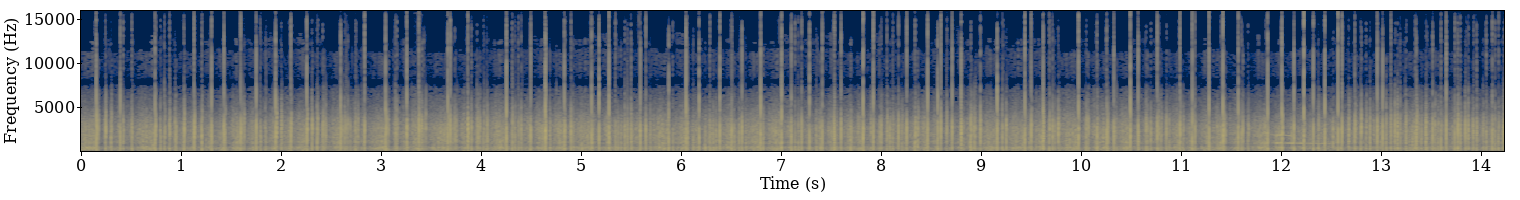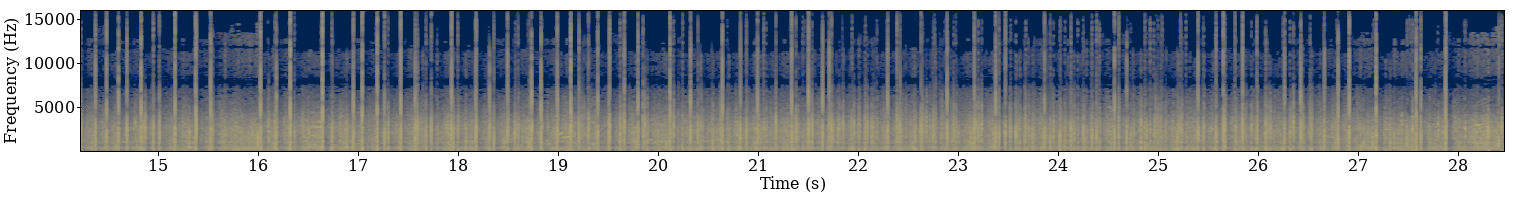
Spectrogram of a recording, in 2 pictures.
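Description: Fireworks display going off: a dense, unbroken crackle of many pops and bangs, steady in loudness, from ground fountains and shells throwing sparks.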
